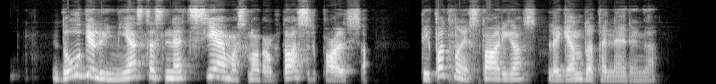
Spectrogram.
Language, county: Lithuanian, Klaipėda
